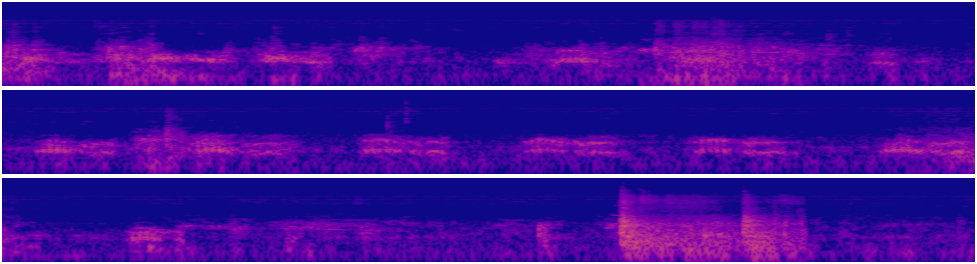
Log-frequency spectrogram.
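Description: Pet pigeons kept for pigeon fancying in Pakistan coo in repeated low, throaty bursts, steady and fairly close, with a brief rustle of movement near the end.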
